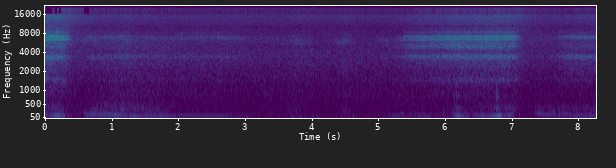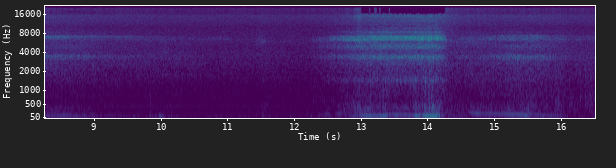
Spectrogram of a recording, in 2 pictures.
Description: American bulldog haveing a good snore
